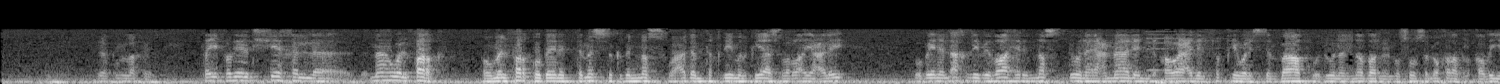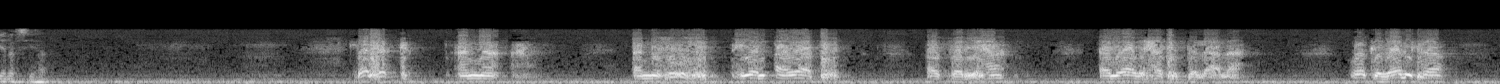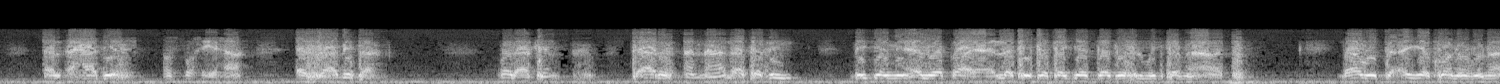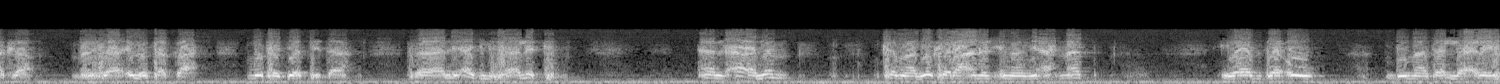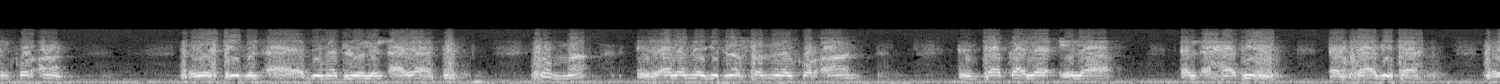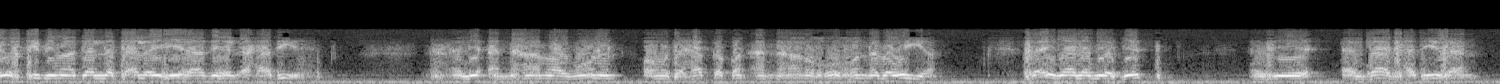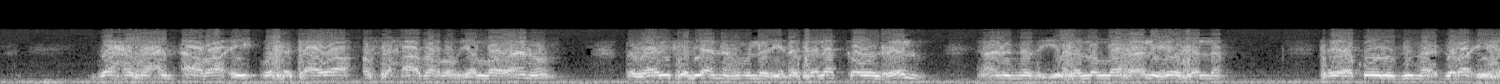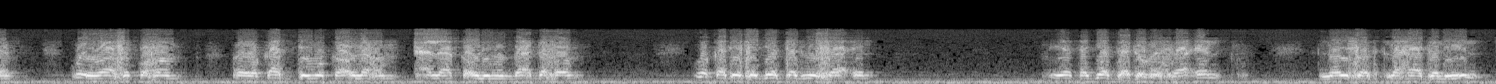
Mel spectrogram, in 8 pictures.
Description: حوار هاتفي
